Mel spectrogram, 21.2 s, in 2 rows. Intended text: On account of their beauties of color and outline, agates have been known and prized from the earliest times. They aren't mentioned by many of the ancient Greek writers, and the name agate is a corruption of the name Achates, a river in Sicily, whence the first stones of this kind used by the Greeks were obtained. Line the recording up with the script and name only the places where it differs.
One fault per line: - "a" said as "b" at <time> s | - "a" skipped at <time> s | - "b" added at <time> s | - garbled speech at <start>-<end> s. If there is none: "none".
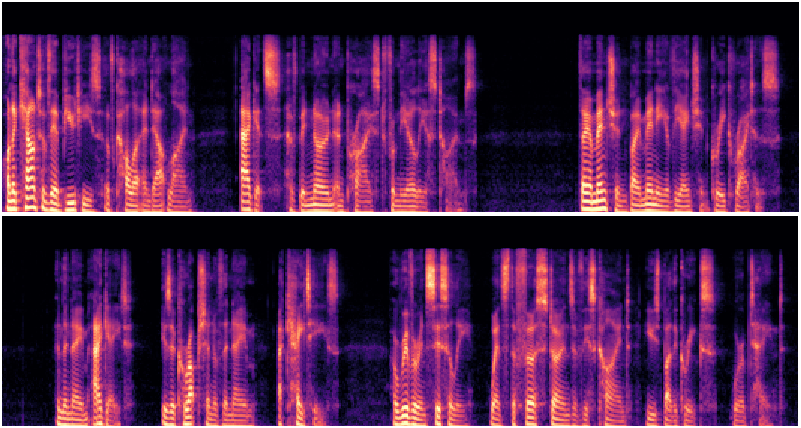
- "aren't" said as "are" at 7.8 s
